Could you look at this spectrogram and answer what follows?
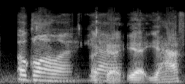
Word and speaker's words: Oglala: the documentary Incident at, and I want to pronounce this right, Oglala, right? Oglala, yeah.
